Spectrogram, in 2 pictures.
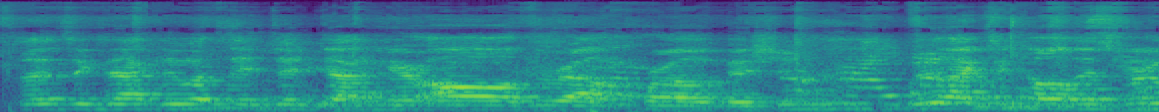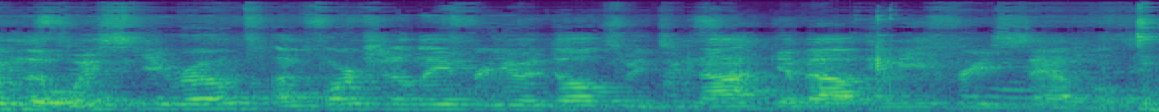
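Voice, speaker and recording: A man working as a tour guide, narrating to a group in a projecting, folksy way, in an echoing cave. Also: fairly high pitch. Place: inside a rocky cave, standing among a tour group. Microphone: phone camera held several metres away. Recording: echoey cave, far from the mic.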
